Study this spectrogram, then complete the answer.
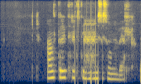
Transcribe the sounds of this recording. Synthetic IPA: alt̪ɾejt̪ʰɾɪt̪ɪɦɛɦɛnsʏsɔːwnʏmvɛːl̥

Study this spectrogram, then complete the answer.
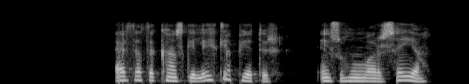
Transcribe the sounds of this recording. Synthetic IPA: ɛɾ̥θɛht̪ːakʰanscɪlɪhklapʰɛːt̪ʏɾ̥ | ejnsɔɦunvaɾaðseːja

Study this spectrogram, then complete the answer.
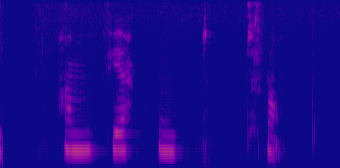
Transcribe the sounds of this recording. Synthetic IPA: hanːfjɛhkhunt | t̪ʰɾɔm | p

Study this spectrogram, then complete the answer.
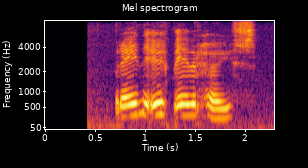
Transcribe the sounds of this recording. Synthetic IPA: pɾeːjðɪʏhpɛvɪɾ̥hœːɥs

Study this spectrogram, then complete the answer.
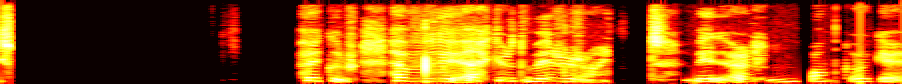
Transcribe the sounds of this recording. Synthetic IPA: hœɥkʏ̰ɾ̥hɛvʏðɪɛhcɛɾ̥t̪vɛːɾɪɾajn̥t̪vɪðɛ̰ɾlʏmpaŋ̥kacɛ̰

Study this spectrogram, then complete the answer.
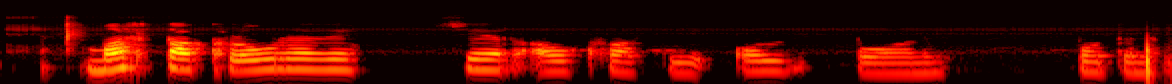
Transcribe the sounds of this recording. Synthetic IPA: mar̥t̪akʰloːwɾaðɪ | sjɛːɾa̰wkʰvar̥t̪iol | powðanʏm | powt̪ɪna

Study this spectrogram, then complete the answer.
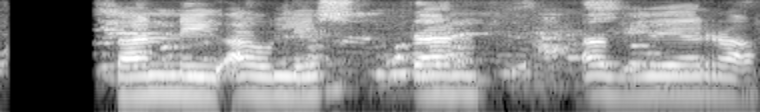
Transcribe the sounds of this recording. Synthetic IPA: ɬaneauleʃtanavɛːra

